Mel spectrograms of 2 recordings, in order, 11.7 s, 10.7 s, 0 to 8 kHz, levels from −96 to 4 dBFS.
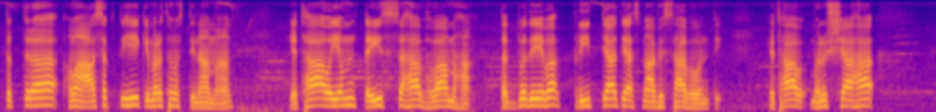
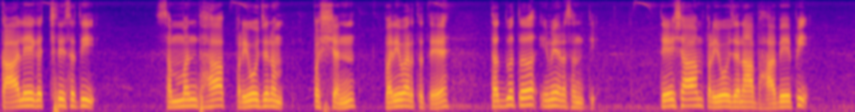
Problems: background sounds at intervals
